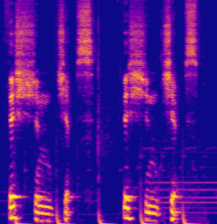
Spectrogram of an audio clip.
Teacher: It might sound quite subtle, but the first syllable has a weak stress. The and is incredibly weak, and the chips is quite strong. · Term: stress pattern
